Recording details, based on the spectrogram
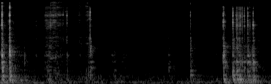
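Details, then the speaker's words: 1927 Radiola radio under restoration: scratchy rasping bursts come and go as the volume control knob is turned by hand, with quiet gaps; volume control measured completely open, track worn out; replacement with a regular potentiometer planned. "Well, I measured the volume control, and no surprise, it's completely open. Well, just listen to it."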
